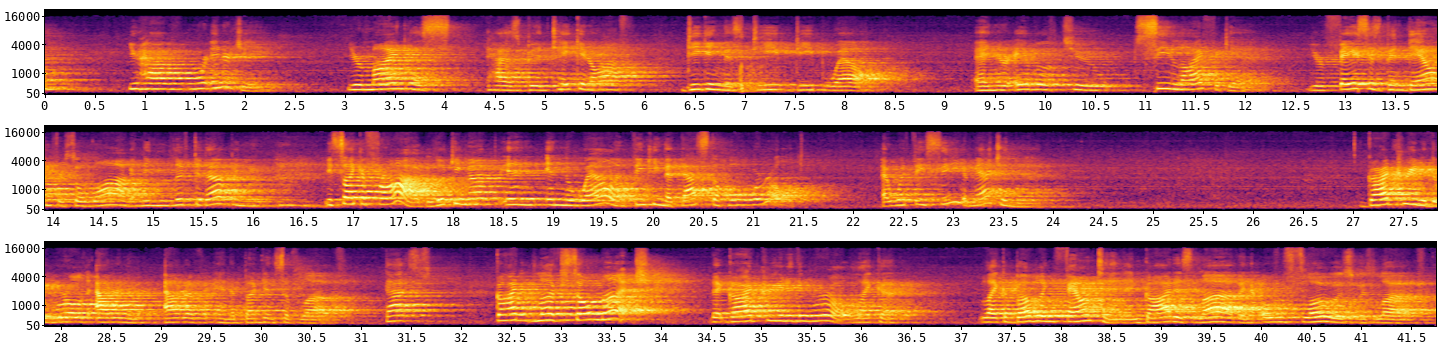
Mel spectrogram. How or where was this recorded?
large echoing room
